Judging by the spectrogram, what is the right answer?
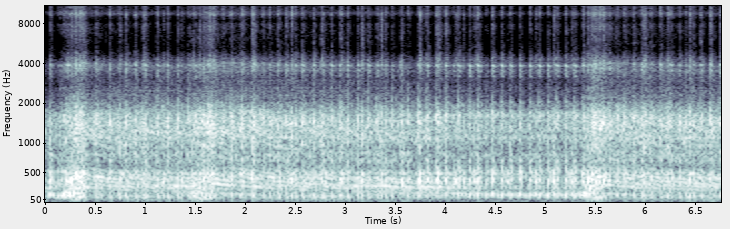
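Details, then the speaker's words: Honda NSR250R-SP MC18 250cc two-stroke grey import on JHA pipes, start of a restoration project after the fuel was topped up, power valve servo working: crisp, even crackle and buzz held steady with no misses or clatter. Normal idle. "Wow, those pipes sound Those pipes, JHA pipes, sound lovely. I'm so happy."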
